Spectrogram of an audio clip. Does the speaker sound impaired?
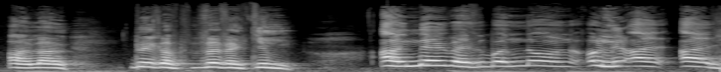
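Yes: cerebral palsy; speech can be hard sometimes.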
